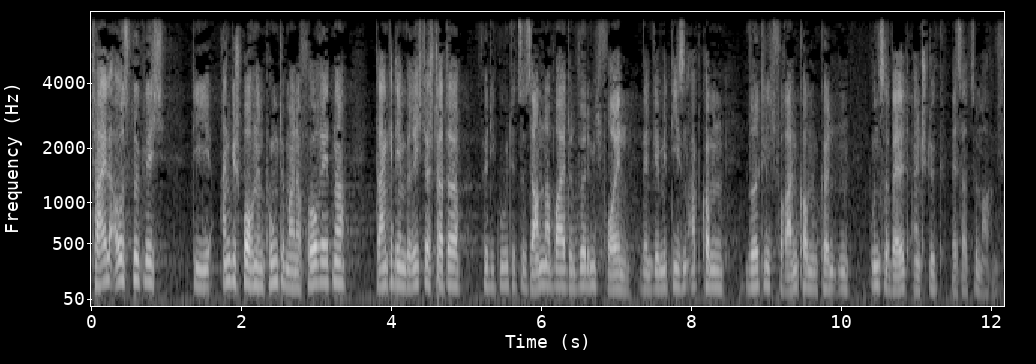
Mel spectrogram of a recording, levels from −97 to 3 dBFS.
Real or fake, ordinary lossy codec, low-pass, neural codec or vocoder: real; none; 7.2 kHz; none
